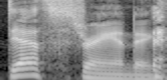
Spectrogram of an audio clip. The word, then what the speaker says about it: Death Stranding: That's right, Death Stranding, because every character pronounces it with that emphasis.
